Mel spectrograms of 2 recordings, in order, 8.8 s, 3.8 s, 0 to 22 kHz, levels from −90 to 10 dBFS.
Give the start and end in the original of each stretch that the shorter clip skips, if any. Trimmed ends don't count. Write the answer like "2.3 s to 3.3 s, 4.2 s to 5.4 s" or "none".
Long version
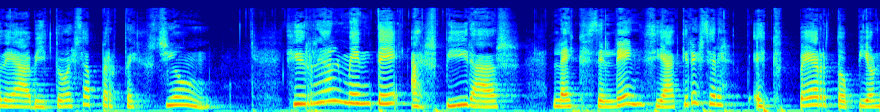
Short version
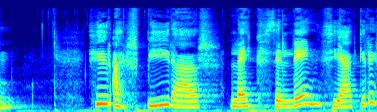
3.1 s to 4.1 s, 5.2 s to 5.4 s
